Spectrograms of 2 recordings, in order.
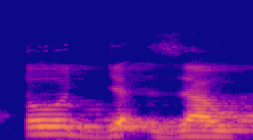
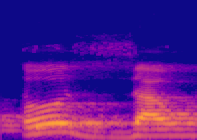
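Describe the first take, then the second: First: A bouncing j sound comes before the z. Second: No j sound comes before the z. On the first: The speaker calls it right. "Yang ada kol-kolah, jim bertemu dengan zai" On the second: The speaker calls it wrong. "tuzau katanya"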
